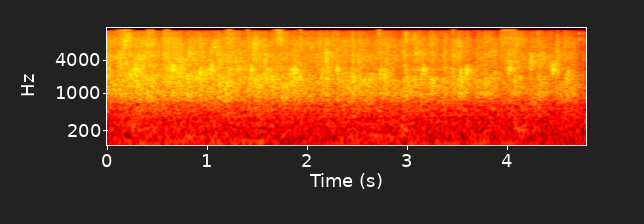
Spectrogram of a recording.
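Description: Audience applauding in a hall, a dense steady clapping that begins to thin out near the end.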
